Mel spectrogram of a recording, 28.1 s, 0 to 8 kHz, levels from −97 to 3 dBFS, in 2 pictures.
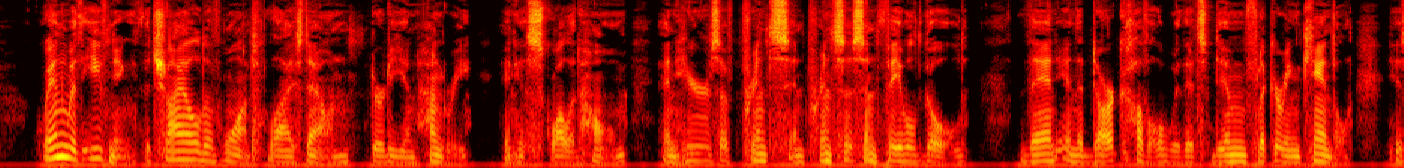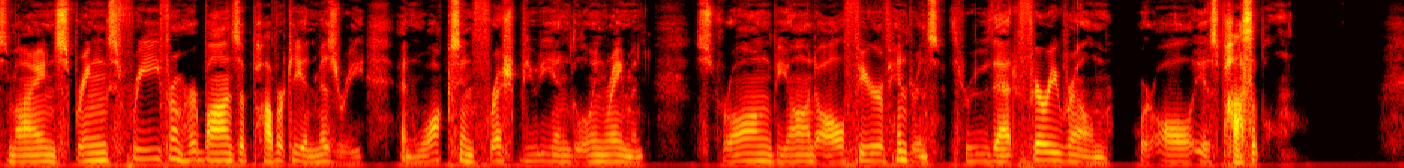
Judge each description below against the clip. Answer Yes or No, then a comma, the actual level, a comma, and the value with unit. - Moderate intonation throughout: Yes, average, 3.0 semitones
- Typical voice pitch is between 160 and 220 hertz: No, low, 120 Hz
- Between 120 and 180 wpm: Yes, average, 145 wpm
